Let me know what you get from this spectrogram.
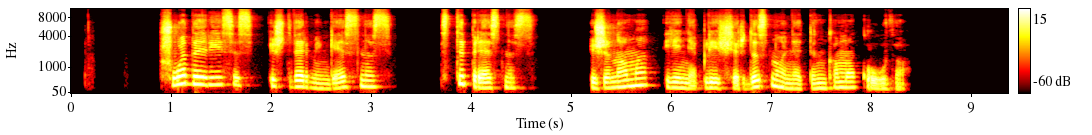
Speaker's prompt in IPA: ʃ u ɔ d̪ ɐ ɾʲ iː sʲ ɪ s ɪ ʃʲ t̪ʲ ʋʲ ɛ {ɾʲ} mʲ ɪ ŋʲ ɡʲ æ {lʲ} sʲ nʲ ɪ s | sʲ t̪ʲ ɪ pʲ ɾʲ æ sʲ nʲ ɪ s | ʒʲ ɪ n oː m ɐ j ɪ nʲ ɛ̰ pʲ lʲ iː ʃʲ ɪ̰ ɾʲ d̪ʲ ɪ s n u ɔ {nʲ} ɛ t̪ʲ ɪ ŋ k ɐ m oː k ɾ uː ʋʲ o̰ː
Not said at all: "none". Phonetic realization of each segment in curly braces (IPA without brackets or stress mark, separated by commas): ɾʲ, none, nʲ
